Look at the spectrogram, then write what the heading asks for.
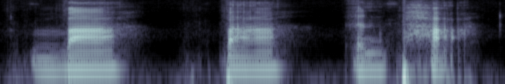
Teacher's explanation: So the first one, B, Ba, is similar to the English B. It's voiced.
